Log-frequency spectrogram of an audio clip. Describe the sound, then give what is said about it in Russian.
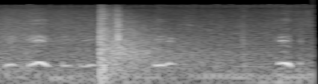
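A gunshot in a film, one sharp, loud crack with a short rough tail, set between stretches of a voice speaking. “Одна из пуль попадает Шалому в руку.”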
